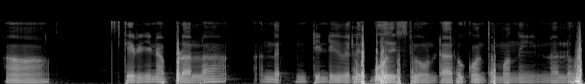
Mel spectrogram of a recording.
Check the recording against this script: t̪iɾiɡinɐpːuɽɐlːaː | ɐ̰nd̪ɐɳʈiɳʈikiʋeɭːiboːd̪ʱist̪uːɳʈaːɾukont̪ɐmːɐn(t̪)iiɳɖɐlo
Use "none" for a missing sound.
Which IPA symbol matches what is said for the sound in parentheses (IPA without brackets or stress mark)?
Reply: d̪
